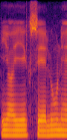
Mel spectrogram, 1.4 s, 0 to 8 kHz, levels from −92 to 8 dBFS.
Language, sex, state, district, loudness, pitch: Hindi, male, Jharkhand, Deoghar, -14 LUFS, 110 Hz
